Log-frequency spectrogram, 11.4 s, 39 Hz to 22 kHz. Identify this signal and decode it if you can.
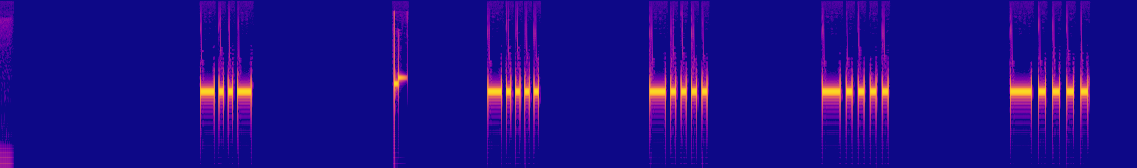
Morse code, heard as a keyed tone, about 23 wpm, spaced as for 7 wpm, 700 Hz. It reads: X 6666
